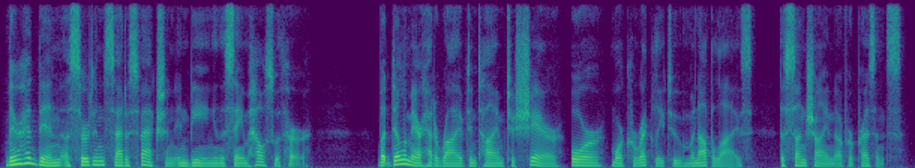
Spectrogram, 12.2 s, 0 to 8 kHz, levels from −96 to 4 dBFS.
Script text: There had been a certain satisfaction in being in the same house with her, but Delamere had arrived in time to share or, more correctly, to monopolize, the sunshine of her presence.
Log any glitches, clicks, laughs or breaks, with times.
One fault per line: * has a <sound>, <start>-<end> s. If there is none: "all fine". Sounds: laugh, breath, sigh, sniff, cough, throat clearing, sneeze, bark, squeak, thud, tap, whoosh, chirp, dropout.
all fine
